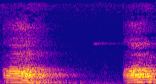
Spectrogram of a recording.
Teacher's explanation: आ बोलने के पश्चात जीभ के पिछला भाग काम कर रहा है, इसीलिए इन्हें पश्च स्वर कहा गया है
